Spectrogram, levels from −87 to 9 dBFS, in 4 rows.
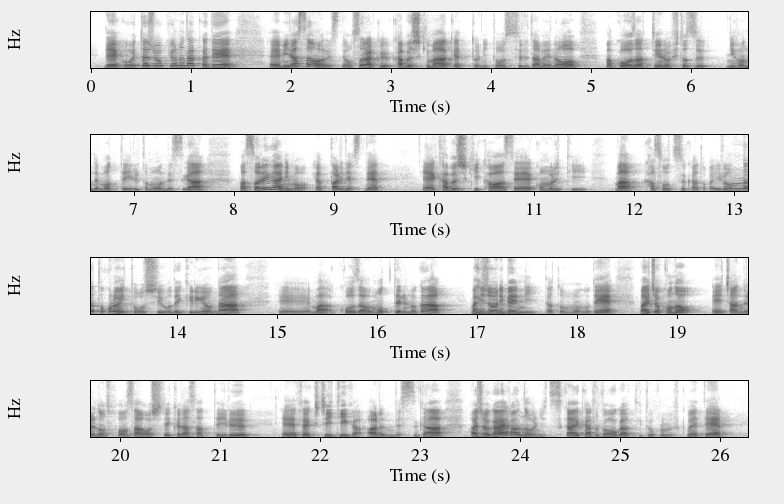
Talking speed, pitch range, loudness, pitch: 440 characters per minute, 130-175 Hz, -24 LUFS, 140 Hz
